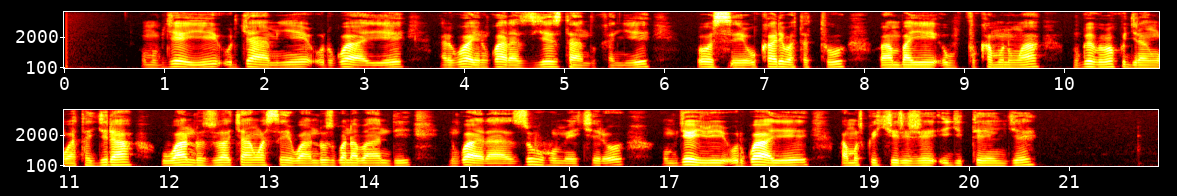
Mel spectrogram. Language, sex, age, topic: Kinyarwanda, male, 18-24, health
